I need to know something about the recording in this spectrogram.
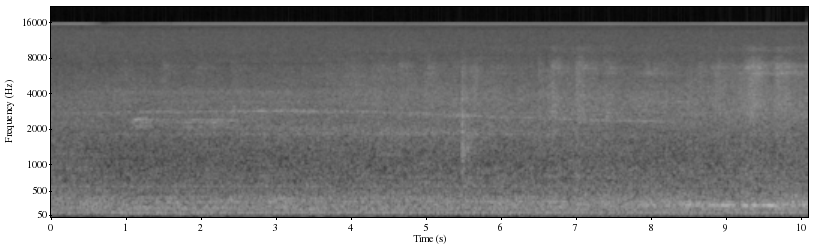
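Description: A diesel locomotive engine idles with a steady low drone.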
